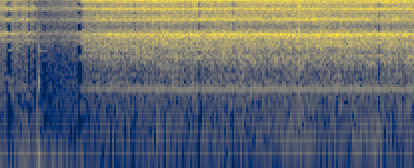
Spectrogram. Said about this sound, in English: The noise you're hearing is the air and the water down in my filter pit.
